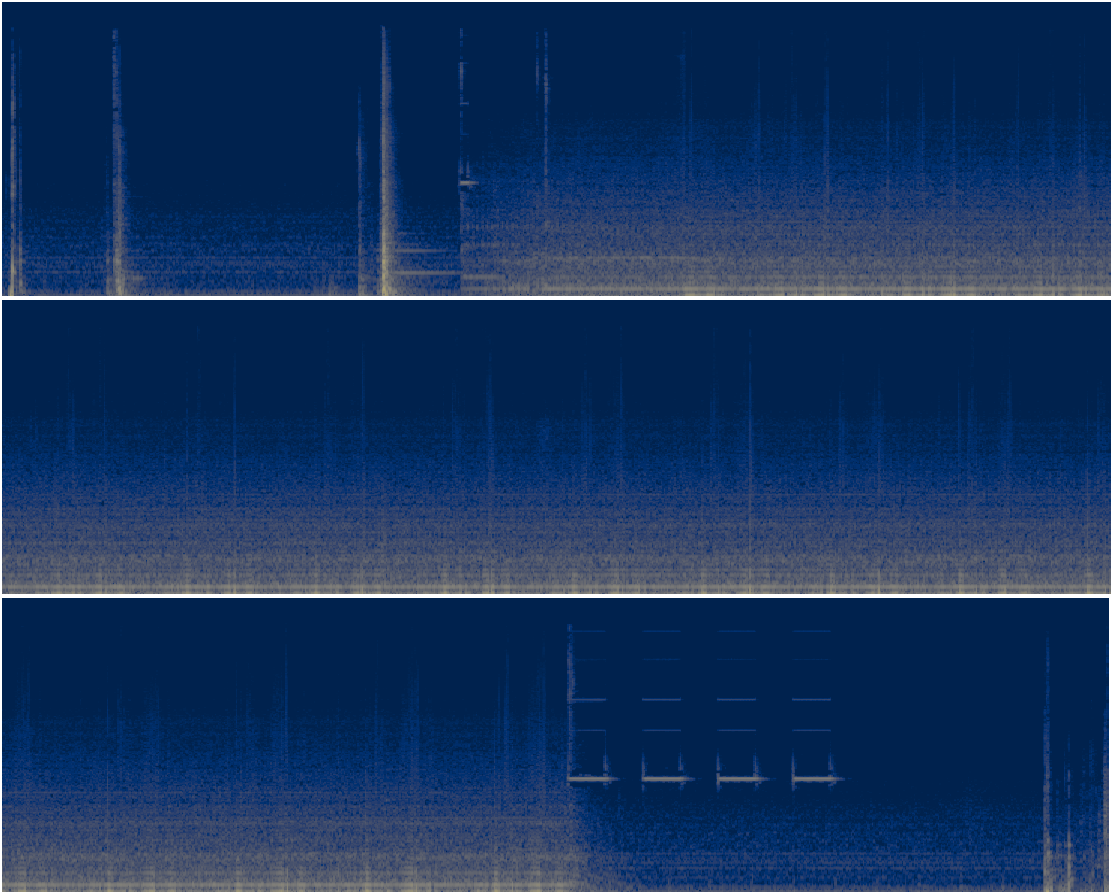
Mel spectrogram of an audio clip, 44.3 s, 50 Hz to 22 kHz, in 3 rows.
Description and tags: using a microwave for 30 seconds
beep, microwave, cook, opening, kitchen, cooking, food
